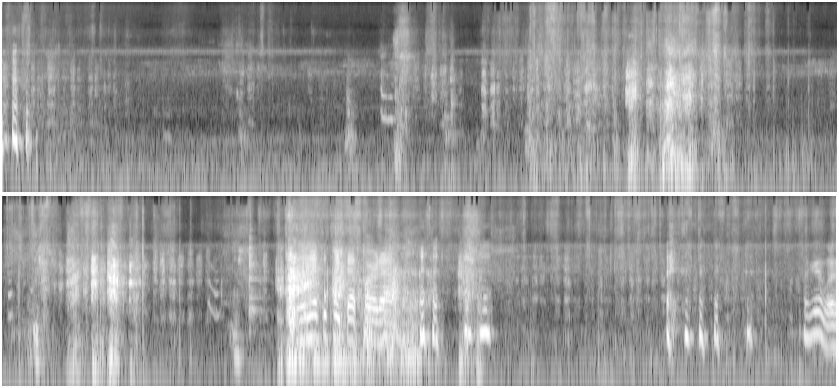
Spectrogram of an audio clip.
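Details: Pit Bull puppy Gohan playing with his new pack at a private dog park; rough, breathy panting comes in noisy bursts through the middle and later seconds, separated by quieter stretches with scattered thumps and brief human voices.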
